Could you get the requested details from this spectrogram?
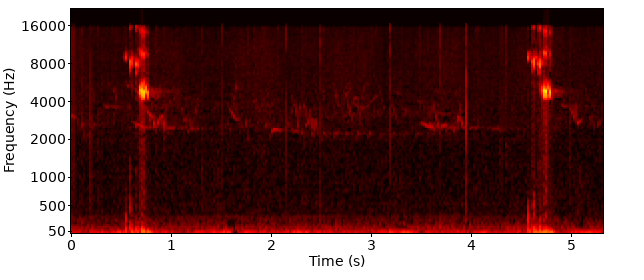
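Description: Henslow's Sparrow gives two brief, high, hiccuping 'tsi-lick' songs about four seconds apart, with a faint low thump and quiet background hiss.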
